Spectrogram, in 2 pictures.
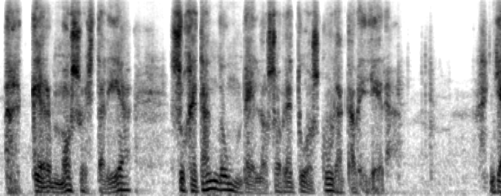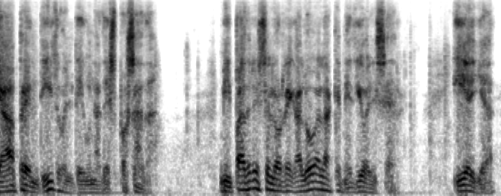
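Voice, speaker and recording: A young Spanish nobleman from a radio play, brooding and earnest, with a very deep voice that rises and falls. He talks in a hushed, solemn way. A steady hiss sits under the old radio recording. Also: a little slow, long pauses, exaggerated voice. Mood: tender. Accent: Spain Spanish. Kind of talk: 1950s-style radio drama acting.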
